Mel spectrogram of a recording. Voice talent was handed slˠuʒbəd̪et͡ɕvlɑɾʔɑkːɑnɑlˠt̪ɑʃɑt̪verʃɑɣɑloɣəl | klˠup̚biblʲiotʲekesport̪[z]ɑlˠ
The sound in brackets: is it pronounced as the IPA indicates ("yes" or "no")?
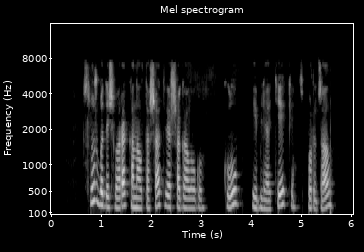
yes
